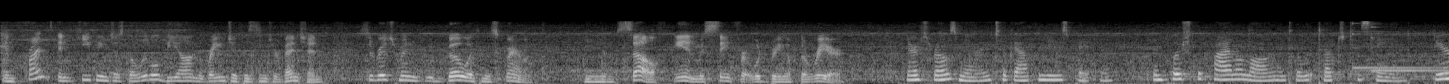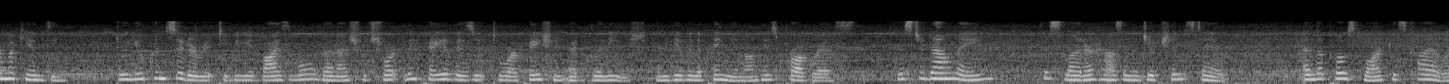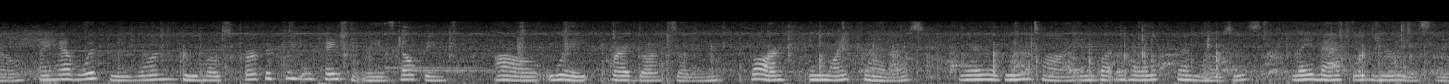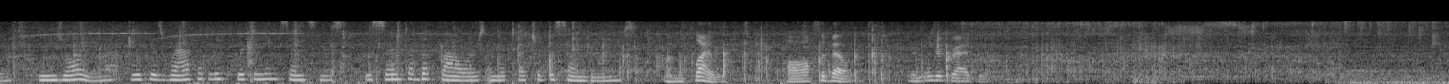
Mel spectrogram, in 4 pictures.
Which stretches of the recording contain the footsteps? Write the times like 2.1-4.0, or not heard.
not heard.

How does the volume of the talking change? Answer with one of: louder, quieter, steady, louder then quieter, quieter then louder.
steady.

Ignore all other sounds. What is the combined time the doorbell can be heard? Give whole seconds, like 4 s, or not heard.
2 s.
